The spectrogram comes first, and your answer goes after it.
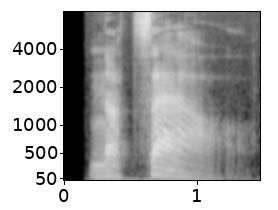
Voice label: "natsal", Hebrew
